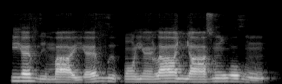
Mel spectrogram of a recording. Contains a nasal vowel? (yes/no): yes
